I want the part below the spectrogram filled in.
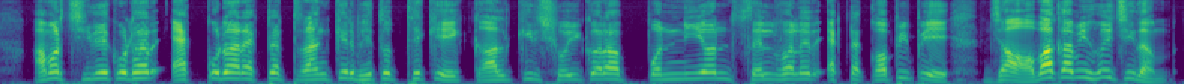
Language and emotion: Bengali, surprised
